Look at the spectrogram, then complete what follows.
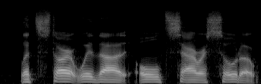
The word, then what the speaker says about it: Sarasota: We'll start let's start with uh old Sarasota rhymes with Yoda.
